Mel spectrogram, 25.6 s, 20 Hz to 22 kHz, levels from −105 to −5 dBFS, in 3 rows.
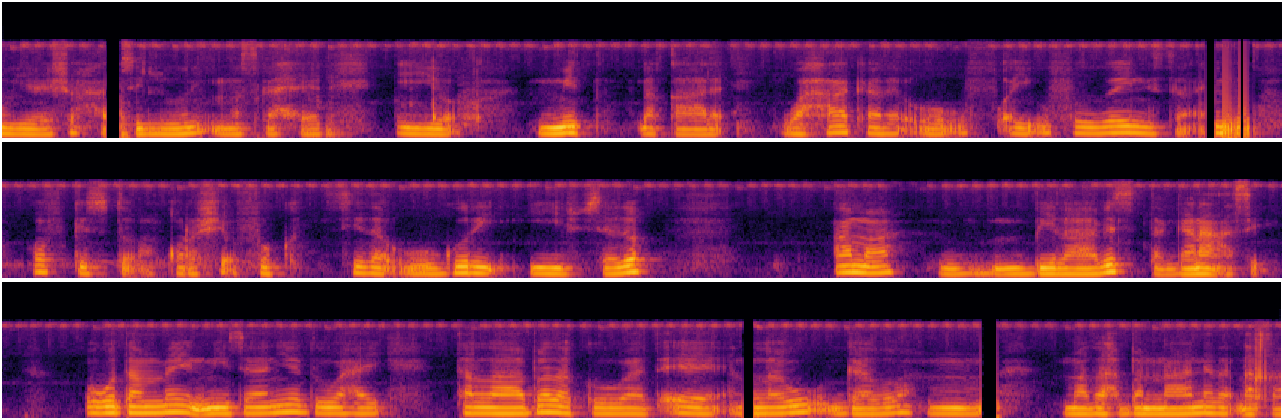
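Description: Packet loss on an ADPCM call cuts hard-edged silent holes into the speech at 0.69–0.88 s (100 ms lost), 7.98–8.35 s (190 ms scattered across 360 ms, longest gap 70 ms), 22.00–22.09 s (80 ms) and 23.59–23.76 s (110 ms). The missing packets leave the decoder's adaptive predictor and step size out of step with the sender's, so after each gap the speech resumes with brief, slight distortion before settling.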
